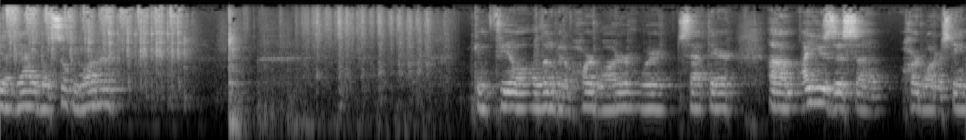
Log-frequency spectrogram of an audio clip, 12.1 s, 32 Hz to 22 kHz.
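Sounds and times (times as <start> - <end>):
sponge scrubbing wet surface: 0.0 - 2.2, 3.8 - 5.7.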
